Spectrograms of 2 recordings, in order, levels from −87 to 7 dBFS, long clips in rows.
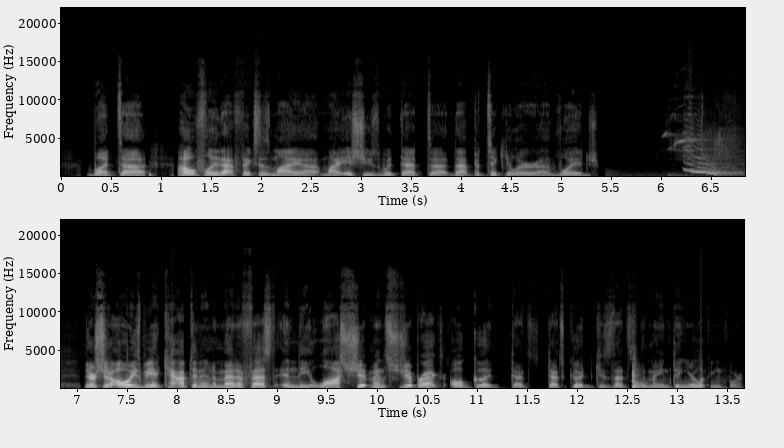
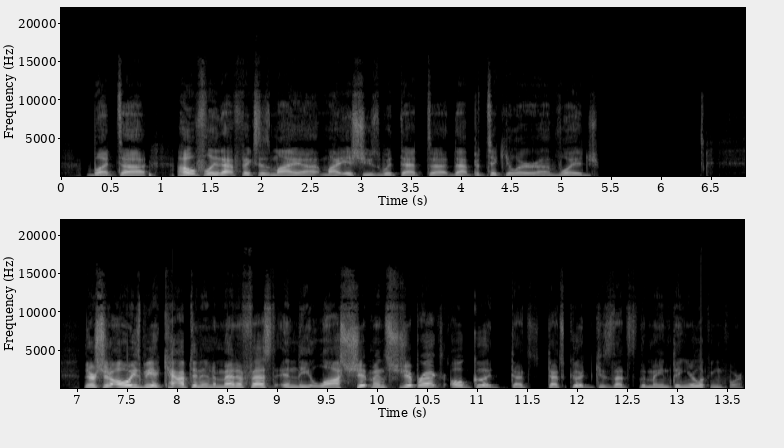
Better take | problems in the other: second | dog barking; noticeable; at 6 s; peak 9 dB below the speech // door banging; noticeable; at 13 s; peak 5 dB below the speech

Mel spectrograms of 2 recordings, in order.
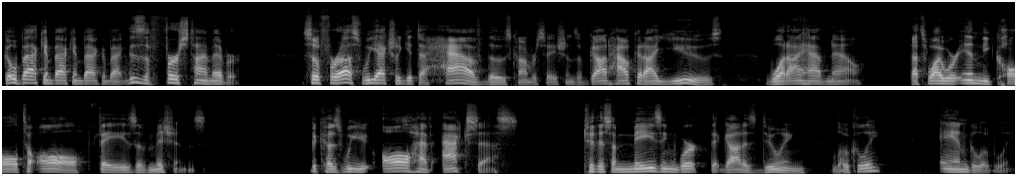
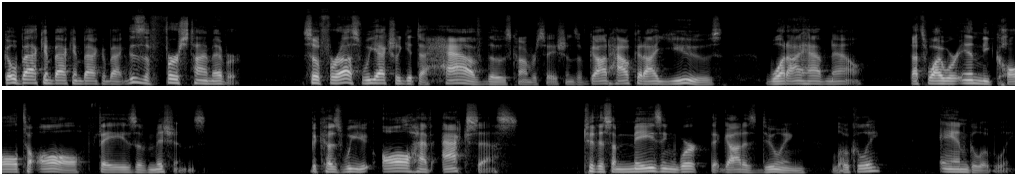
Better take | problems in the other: neither | none

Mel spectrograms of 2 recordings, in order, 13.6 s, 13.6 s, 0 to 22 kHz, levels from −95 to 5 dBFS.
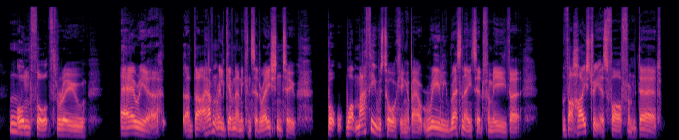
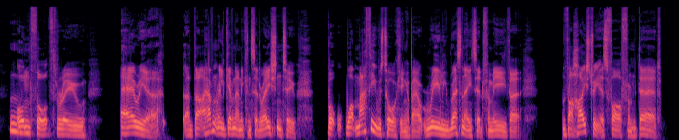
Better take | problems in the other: second | thin; somewhat; fading below 400 Hz

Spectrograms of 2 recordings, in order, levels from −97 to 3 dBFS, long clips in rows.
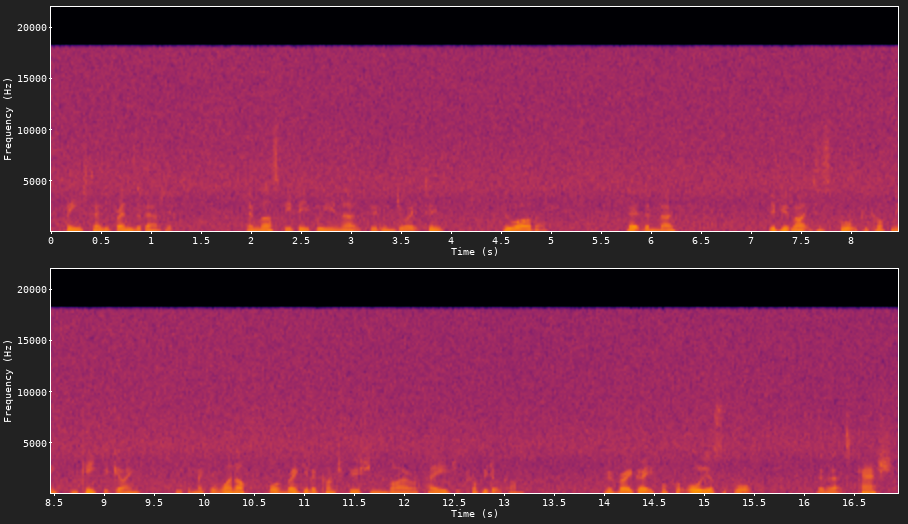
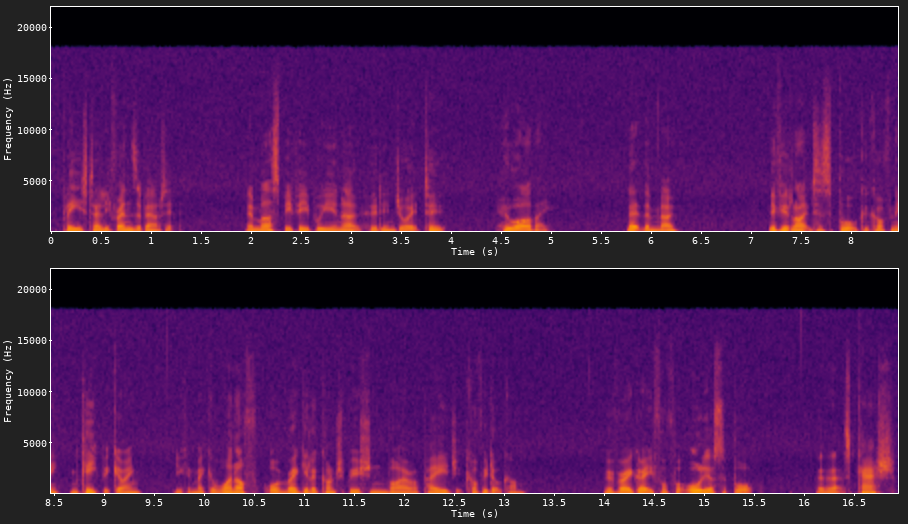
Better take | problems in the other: second | hiss; loud; throughout; 3 dB below the speech; faint in the second

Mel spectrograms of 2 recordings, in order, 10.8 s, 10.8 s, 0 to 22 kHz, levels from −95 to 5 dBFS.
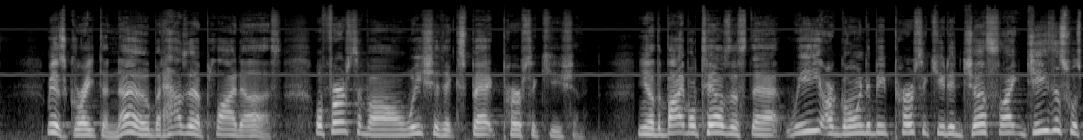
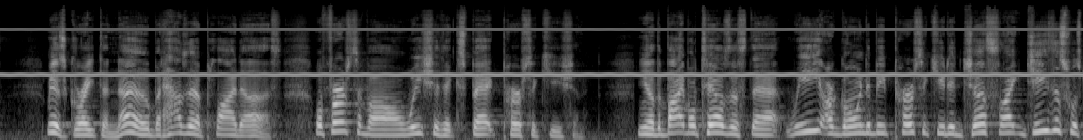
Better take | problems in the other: first | high-pitched whine; loud; throughout; 2.5 kHz, 6 dB below the speech; faint in the first

